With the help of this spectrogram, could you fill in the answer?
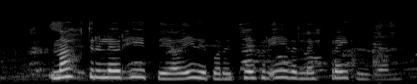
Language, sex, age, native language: Icelandic, female, 13, Icelandic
